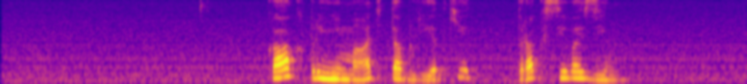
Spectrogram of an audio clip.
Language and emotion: Russian, neutral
